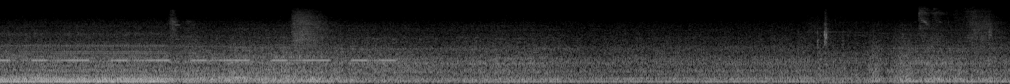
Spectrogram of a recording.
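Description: A dump truck backing up in RoadCraft, with a steady series of evenly spaced reversing beeps over a continuous low engine drone, plus a few brief hissing bursts like air brakes.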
